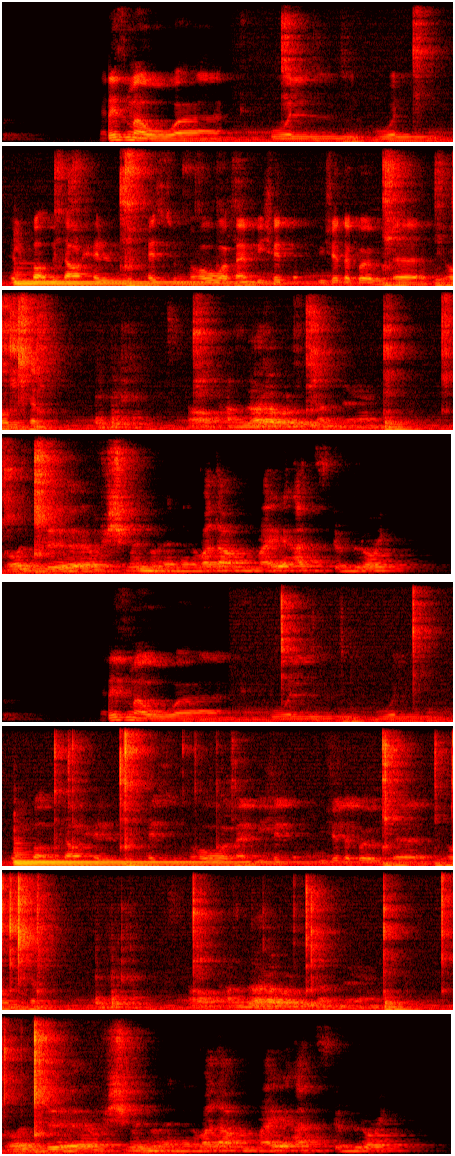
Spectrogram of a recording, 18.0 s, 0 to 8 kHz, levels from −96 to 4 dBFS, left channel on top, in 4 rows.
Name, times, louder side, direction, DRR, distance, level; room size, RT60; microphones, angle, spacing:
voice 1, 1.1-2.2 2.7-7.4 7.7-9.5, left 6 dB, 75° left, 10 dB, 0.4 m, -45 dB
sound 1, 1.8-15.4, equal, 5° right, 0.8 m, -60 dB
sound 2, 2.3-14.6, right 3 dB, 60° right, 1.8 m, -47 dB
Piano, 4.6-8.3, right 2 dB, 30° right, 0.5 m, -40 dB
voice 2, 10.9-12.9 13.6-17.3, left 1 dB, 55° left, -2 dB, 2.3 m, -44 dB
10.0 x 8.3 x 2.8 m, 0.85 s
head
